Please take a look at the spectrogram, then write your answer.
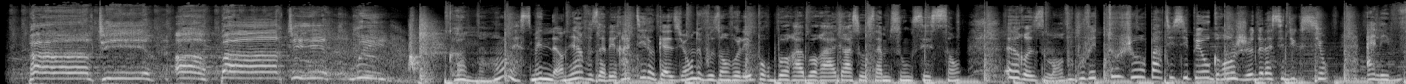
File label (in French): sexy drole, voix off; Samsung; complice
